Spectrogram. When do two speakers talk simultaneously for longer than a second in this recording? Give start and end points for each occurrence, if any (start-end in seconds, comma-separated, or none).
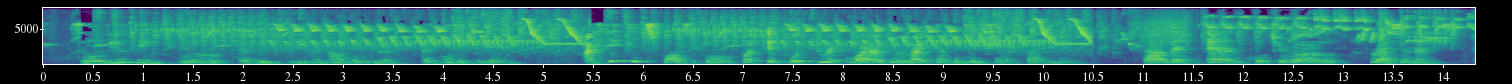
none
